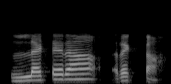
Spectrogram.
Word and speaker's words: latera recta: Okay, so since we are having two directrices, so we also have two latus rectum over here, and that is generally pronounced in plural form as latera recta.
